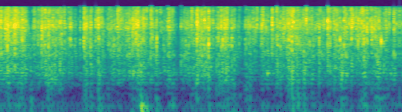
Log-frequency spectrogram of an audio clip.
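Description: Both hands crinkle and press with their fingertips a clear, hollow, air-filled plastic air-cushion packaging strip lying on a table. The result is dense, continuous bright crinkling, with a few soft low thumps where the air pillows are pressed down.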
